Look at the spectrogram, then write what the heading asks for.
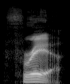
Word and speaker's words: Freya: He brainwashes her and then renames her to Freya, which is pronounced in Japanese the exact same way as Flare.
